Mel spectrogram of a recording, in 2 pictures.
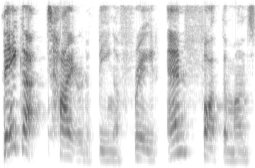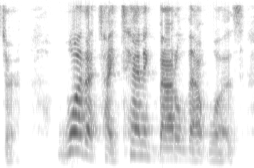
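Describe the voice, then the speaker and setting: A woman reading a children's story aloud with dramatic, deliberate expression. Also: lowish voice, very animated, a bit bright, dull audio. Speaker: storybook reader at a school read-aloud.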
